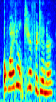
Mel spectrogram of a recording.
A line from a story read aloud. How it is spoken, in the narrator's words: cried Polly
